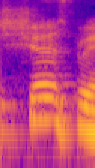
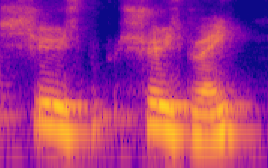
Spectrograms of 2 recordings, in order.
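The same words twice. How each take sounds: First: Shrewsbury said as "SHURZ-bree"; Shrewsbury with no "roo", just "shurz"; own pronunciation. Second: Shrewsbury said as "SHROOZ-bree"; Shrewsbury with a long "oo" after shr; correct pronunciation. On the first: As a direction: say Shrewsbury with "shurz" for the first syllable. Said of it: "but I pronounce it as". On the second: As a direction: say Shrewsbury with "shrooz", rhyming with news. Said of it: "I know it's". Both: Shown as a demonstration.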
